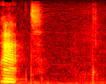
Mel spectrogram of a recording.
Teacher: you have to let a bit of air through the teeth, so you say at.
